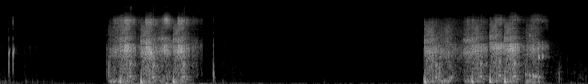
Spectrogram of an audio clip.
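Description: Bread is crunched and munched in quick bites.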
